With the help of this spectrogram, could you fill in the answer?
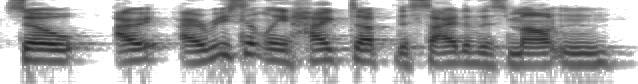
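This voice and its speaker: A man's voice: fairly high pitch, moderate pace. Congested man giving a chatty webinar. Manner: friendly, chatty, many restarts and fillers. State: congested from allergies. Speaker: webinar presenter, agency head. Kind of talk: casual, rambling webinar presentation.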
